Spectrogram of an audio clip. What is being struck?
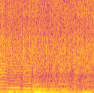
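Nothing is struck.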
